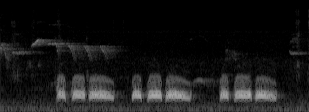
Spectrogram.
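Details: Decoy dove, city line, coos three phrases in quick succession, each two short notes and a longer warbling low coo, over high descending whistles from other birds.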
